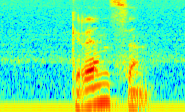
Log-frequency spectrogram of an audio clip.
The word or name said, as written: gränsen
